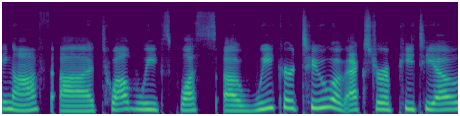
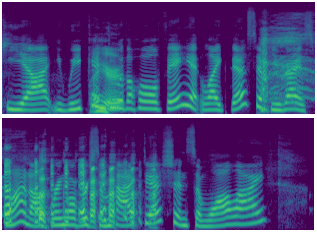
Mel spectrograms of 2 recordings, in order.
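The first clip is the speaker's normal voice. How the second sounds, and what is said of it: Exaggerated Minnesota accent. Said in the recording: “I don't hear the accent. ... I hear a little bit. ... There it is. ... I hear it.”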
